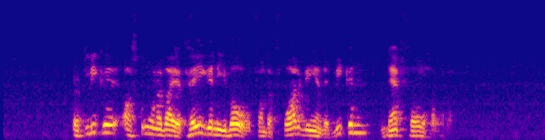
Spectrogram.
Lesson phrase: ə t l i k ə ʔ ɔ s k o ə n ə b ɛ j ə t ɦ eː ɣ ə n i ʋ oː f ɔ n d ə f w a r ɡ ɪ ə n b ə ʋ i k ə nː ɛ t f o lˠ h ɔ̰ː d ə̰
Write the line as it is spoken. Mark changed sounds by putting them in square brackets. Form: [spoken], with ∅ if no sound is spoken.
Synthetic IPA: ə t l i k ə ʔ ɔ s k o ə n ə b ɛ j ə t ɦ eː ɣ ə n i ʋ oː f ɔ n d ə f w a r ɡ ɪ ə n [d] ə ʋ i k ə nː ɛ t f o lˠ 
